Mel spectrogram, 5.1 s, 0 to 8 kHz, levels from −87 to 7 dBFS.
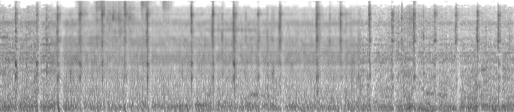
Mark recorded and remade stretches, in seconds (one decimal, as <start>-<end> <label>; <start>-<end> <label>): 0.0-0.5 recorded; 0.5-3.6 remade; 3.6-5.1 recorded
